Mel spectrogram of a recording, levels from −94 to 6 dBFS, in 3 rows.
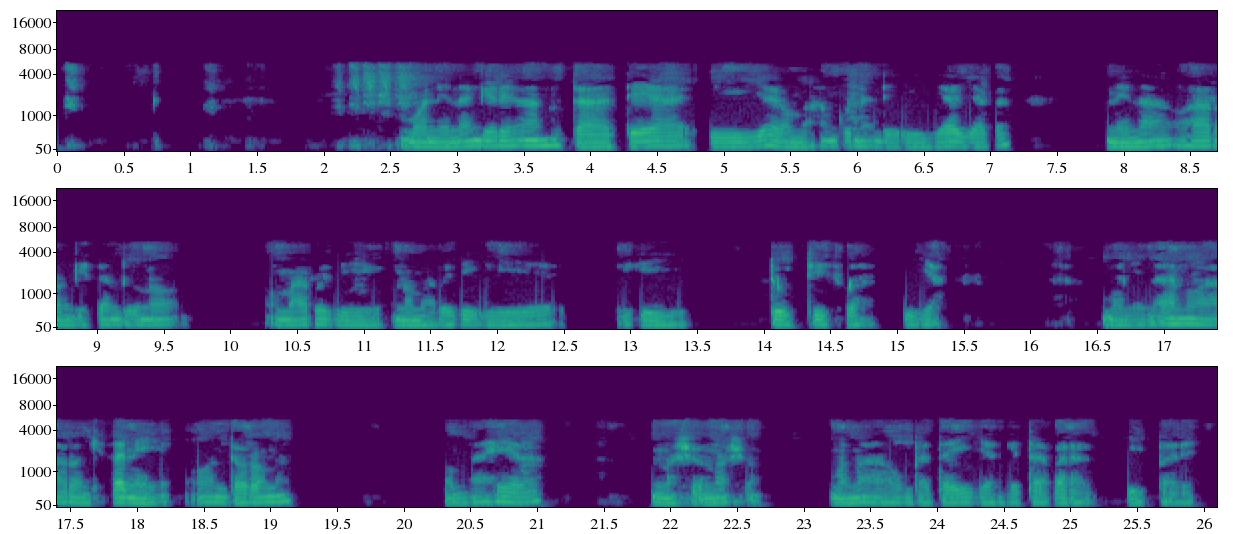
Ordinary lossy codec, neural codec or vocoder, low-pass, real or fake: MP3, 32 kbps; none; 5.4 kHz; real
